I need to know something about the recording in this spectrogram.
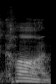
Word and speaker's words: Con: It's not Coon, it's Con. C-O-N. C-O-N. Con Trucking. That's how you gotta pronounce it.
